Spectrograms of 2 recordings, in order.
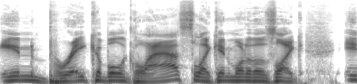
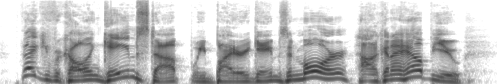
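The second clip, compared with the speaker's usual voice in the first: put-on robotic phone system voice, higher and faster. Retelling answering prank calls at GameStop, imitating an automated phone system. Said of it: "I got the robot".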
